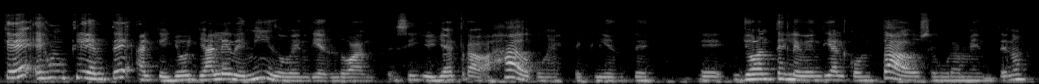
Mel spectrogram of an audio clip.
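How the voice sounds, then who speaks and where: In a recorded lecture, a woman explains things step by step and keeps checking in with her students. Her medium-pitched voice moves a little slowly, with a faint hiss or hum in the background.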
